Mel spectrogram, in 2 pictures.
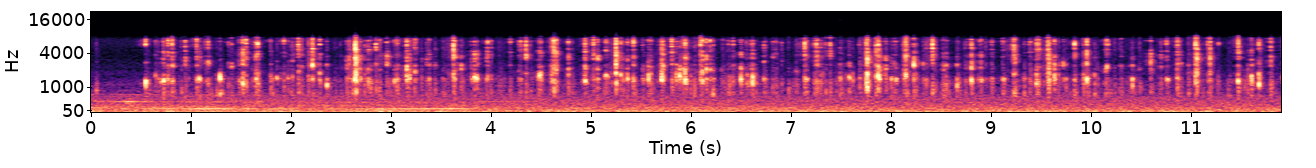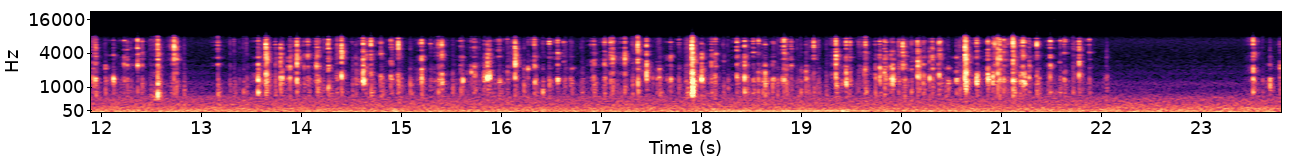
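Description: Typing on a computer keyboard in a spreadsheet, a quiet, fast stream of irregular key clicks close by, pausing briefly near the end, with no talking.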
